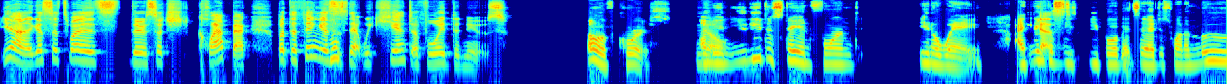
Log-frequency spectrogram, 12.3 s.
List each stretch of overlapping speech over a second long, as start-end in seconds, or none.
none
